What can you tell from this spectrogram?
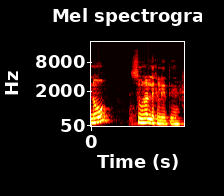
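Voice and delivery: "no" then a pause, then "sooner" said low and slow; teacher dictating "no sooner" word by word to the class; slow dictation. Shown as a demonstration. The teacher dictates "no sooner" slowly so students can write it. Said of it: "तो पहले लिख ले".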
